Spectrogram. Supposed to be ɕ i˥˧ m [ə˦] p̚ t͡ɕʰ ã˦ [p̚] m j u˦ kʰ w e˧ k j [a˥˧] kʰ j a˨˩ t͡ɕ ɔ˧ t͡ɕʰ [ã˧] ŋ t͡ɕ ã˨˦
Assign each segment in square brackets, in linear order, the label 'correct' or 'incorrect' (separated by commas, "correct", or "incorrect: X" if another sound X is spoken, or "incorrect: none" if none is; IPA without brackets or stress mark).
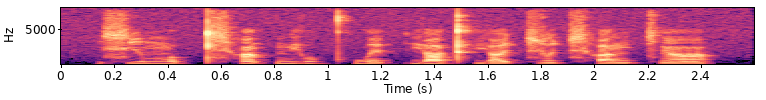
incorrect: ə˨, incorrect: t̚, correct, incorrect: a˧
